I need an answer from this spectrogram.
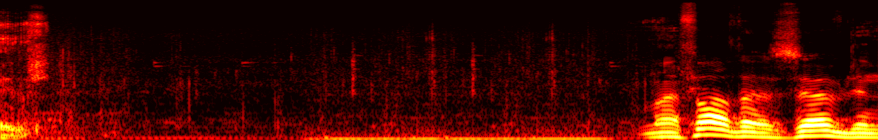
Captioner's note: boots pattering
